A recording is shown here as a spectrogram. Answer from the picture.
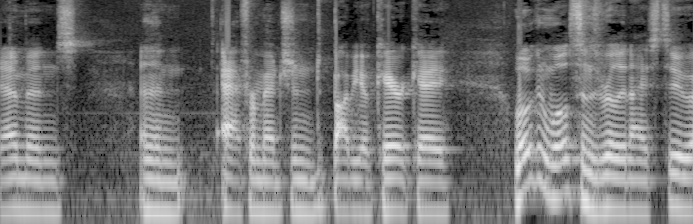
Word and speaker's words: Okereke: We used to call him Okereke. Yeah. Before he came out and he's like, yo, it's pronounced Okereke.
